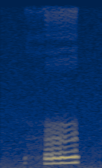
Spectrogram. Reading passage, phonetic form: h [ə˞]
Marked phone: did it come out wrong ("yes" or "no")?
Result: no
